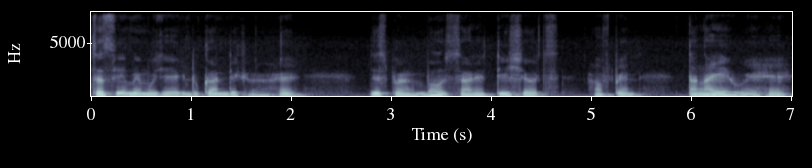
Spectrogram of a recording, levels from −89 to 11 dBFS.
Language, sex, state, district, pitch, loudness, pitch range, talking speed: Hindi, male, Arunachal Pradesh, Papum Pare, 130 Hz, -19 LUFS, 125-135 Hz, 160 wpm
